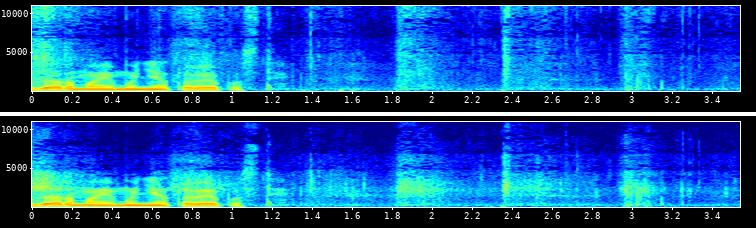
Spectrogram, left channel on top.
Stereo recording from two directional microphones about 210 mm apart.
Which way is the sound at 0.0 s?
10° left (ahead or behind).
